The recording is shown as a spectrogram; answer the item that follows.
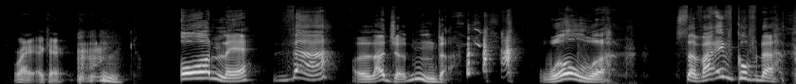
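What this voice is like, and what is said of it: Switching put-on accents, starting Welsh. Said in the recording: “What accent should I try and do? ... So start at Welsh. ... each word has to be a different accent.”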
